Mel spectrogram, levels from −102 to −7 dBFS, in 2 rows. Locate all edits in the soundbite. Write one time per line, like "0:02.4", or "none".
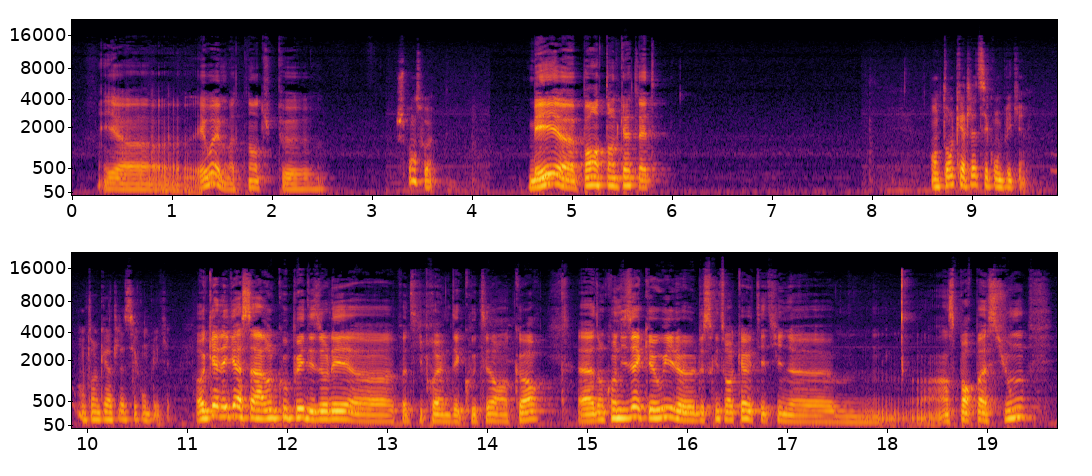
0:03.1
